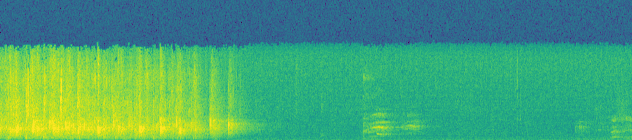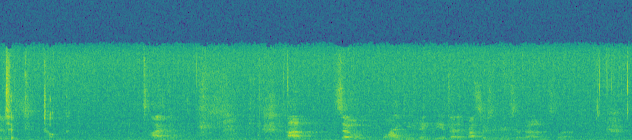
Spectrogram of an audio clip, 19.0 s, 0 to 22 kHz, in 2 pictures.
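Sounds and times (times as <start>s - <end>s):
audience applause: 0.0s - 3.8s.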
